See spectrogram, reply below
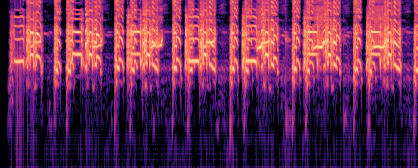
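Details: Grey francolin, locally called teetar, calling in a loud, harsh, high series of squawky notes repeated about every half second, each burst scratchy with a thin whistled streak inside, in a quiet setting.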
